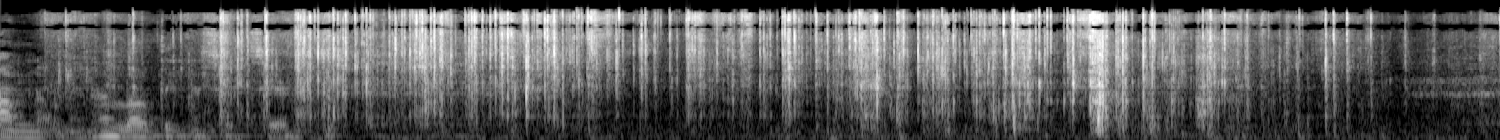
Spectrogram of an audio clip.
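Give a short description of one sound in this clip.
A foil wrapper crinkles and tears as it is ripped open.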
